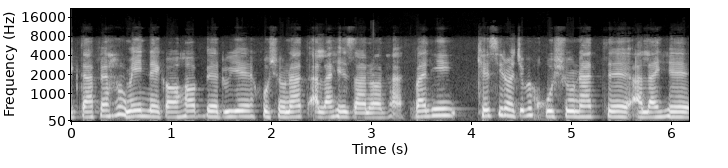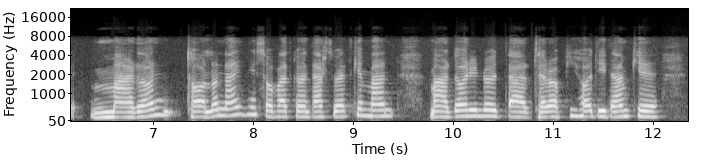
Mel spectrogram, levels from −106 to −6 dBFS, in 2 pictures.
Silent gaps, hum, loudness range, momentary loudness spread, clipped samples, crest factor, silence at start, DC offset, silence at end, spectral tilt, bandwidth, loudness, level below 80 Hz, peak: none; none; 1 LU; 4 LU; under 0.1%; 14 dB; 0 s; under 0.1%; 0.15 s; -5.5 dB/octave; 8.2 kHz; -19 LUFS; -58 dBFS; -4 dBFS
